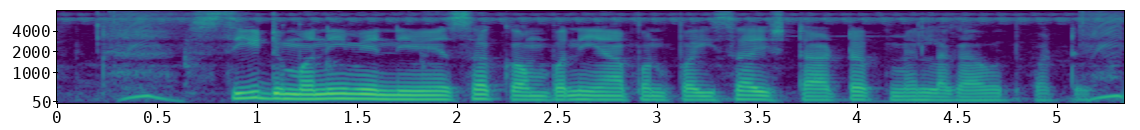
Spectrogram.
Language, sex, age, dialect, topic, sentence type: Bhojpuri, male, 51-55, Northern, banking, statement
